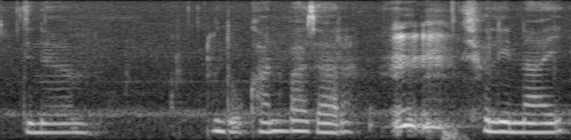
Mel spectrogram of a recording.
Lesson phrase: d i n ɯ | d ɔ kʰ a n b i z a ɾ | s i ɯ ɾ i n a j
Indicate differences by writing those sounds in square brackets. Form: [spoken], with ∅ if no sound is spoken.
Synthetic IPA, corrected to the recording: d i n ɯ | d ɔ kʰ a n b [a] z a ɾ | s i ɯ [l] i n a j

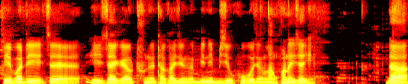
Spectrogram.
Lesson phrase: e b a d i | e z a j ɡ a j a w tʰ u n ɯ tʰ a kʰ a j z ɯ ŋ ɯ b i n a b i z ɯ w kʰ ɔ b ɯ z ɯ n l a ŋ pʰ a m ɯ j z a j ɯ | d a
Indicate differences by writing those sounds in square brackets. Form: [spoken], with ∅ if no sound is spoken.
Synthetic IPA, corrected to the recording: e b a d i | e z a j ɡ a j a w tʰ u n ɯ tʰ a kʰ a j z ɯ ŋ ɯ b i n [i] b i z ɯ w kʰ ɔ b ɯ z ɯ [ŋ] l a ŋ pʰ a [n] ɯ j z a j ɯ | d a

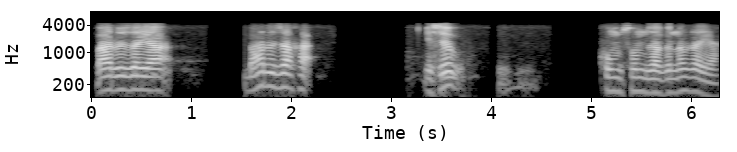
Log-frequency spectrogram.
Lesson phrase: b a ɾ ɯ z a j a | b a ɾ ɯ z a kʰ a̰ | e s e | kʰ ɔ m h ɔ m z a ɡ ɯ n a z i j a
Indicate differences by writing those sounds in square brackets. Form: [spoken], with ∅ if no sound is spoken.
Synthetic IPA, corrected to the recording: b a ɾ ɯ z a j a | b a ɾ ɯ z a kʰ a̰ | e s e | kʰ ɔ m [s] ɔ m z a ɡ ɯ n a z [a] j a

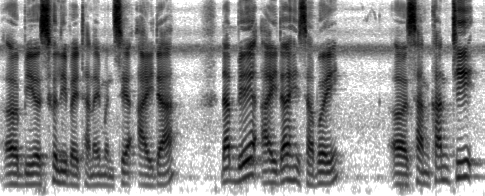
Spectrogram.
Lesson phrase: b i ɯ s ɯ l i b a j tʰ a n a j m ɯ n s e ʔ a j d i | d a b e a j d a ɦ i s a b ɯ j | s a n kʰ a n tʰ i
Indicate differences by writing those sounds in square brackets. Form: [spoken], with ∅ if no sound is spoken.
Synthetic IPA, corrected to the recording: b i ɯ s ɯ l i b a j tʰ a n a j m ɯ n s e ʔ a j d [a] | d a b e a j d a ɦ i s a b ɯ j | s a n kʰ a n tʰ i

